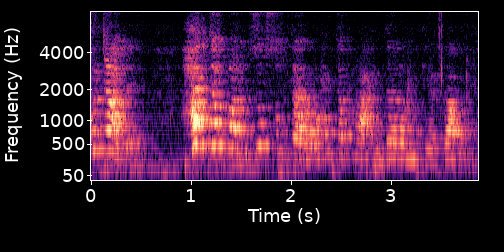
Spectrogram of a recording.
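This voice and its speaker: A woman's voice with very wide pitch swings, audible room echo and noticeable background noise. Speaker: safety education instructor. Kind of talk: lecture. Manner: loud.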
